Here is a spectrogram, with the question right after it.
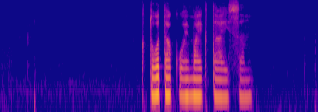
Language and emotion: Russian, neutral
